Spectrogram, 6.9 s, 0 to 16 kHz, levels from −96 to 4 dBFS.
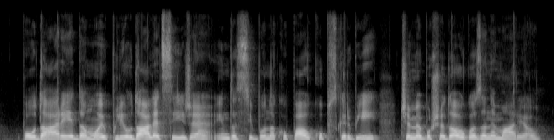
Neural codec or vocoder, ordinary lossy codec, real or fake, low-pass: none; none; real; 14.4 kHz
